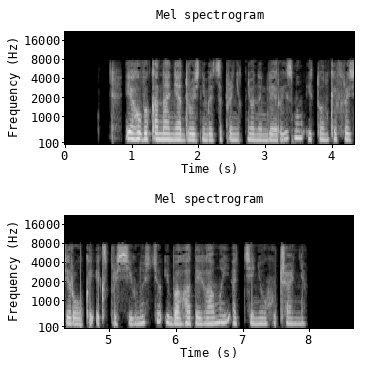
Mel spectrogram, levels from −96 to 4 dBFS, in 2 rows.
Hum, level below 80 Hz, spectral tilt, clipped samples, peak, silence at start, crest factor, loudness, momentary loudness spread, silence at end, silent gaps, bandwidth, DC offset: none; -56 dBFS; -5 dB/octave; under 0.1%; -2 dBFS; 0.7 s; 18 dB; -19 LUFS; 9 LU; 0.75 s; 6.96-7.01 s; 8 kHz; under 0.1%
